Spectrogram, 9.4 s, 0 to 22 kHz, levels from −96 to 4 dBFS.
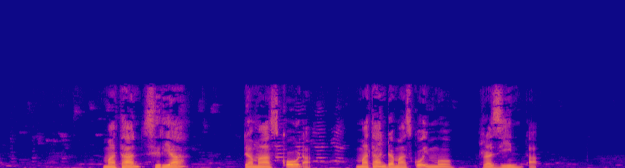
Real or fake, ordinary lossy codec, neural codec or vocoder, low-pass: real; AAC, 64 kbps; none; 10.8 kHz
